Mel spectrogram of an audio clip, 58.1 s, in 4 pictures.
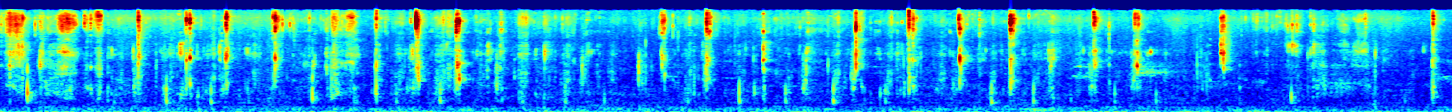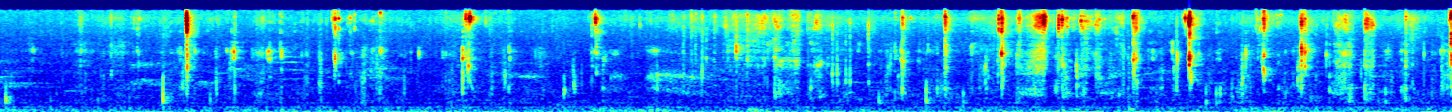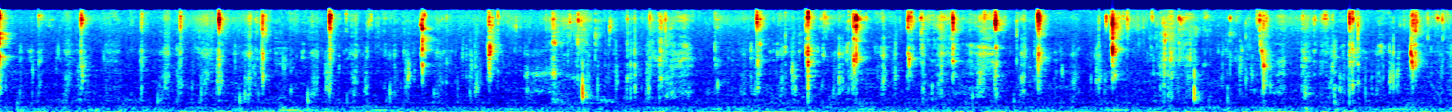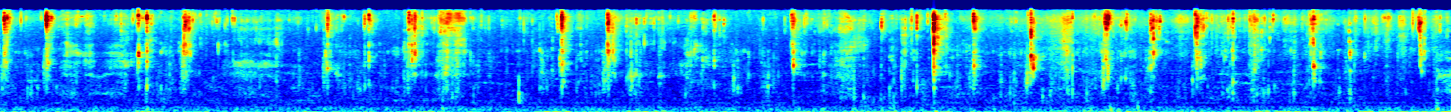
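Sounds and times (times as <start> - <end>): close chewing and biting: 0.0 - 58.0
food crunches: 21.5 - 58.0.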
